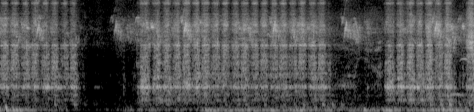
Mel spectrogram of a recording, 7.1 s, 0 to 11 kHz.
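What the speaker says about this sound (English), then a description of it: "Both those pieces are grinding together." Engine valve being lapped against its seat on a 1950s Lincoln welder engine, a steady, close gritty rasping grind that runs continuously with two brief pauses, no voices.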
